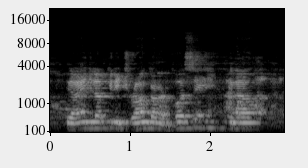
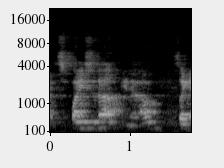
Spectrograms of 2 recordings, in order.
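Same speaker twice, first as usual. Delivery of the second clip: ordinary talk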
